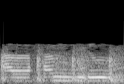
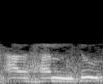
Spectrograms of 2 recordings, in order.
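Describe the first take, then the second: First: The h is a tense, raspy throat sound. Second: The h is a light, plain breathy h. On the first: The speaker calls it right. "tapi Alhamdu" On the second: The speaker calls it wrong. "bukan Alhamdu"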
